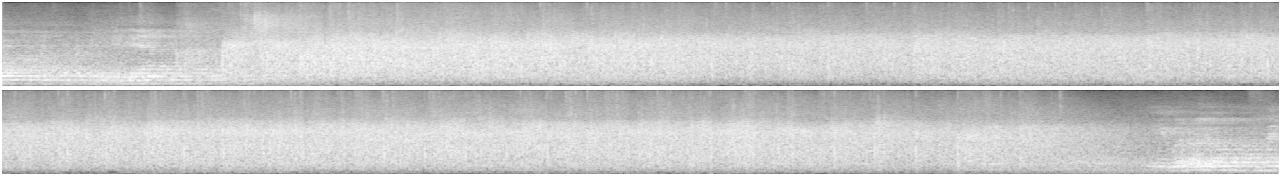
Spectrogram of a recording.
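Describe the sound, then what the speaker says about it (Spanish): A sustained, loud ovation of applause rises from an audience at a bullfighting conference in Algeciras, many hands clapping densely for over fifteen seconds before tapering off, with brief voices at the start and end. "debemos de dar una ovación"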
